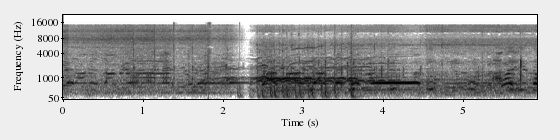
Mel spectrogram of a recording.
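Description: A crowd of people cheers and calls out outdoors.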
